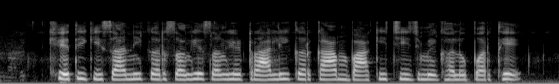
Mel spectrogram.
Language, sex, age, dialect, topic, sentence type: Chhattisgarhi, female, 18-24, Northern/Bhandar, agriculture, statement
